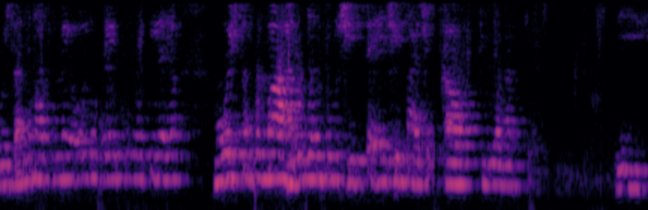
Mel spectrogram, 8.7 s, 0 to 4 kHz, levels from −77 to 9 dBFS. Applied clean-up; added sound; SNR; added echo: neural separator model SepFormer DNS4.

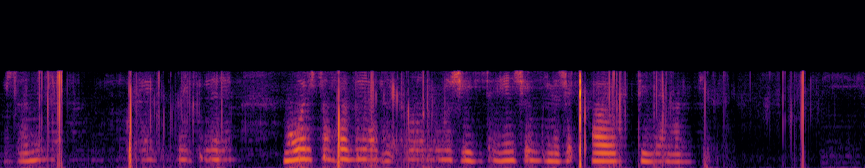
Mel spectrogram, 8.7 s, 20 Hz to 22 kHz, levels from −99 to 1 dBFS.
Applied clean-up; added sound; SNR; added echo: neural separator model SepFormer WHAMR!.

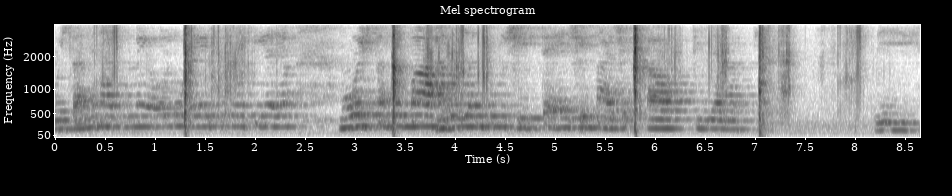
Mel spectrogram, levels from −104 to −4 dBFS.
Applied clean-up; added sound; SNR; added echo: none; Splash, splatter; -5 dB; reverberation time 0.9 s.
